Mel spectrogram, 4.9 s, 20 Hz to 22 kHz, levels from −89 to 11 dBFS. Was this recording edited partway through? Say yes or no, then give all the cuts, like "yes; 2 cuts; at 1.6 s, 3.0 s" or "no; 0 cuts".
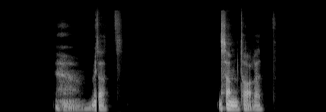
yes; 2 cuts; at 1.4 s, 3.3 s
